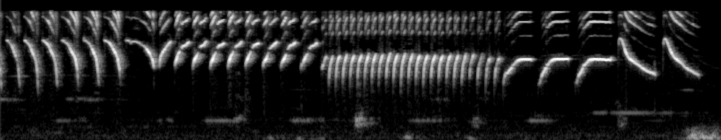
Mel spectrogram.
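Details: Tutor song of a canary for teaching juveniles the ngeriwik style: rapid series of falling chirps, quick repeated notes, a dense fast buzzing trill, then clear upward-slurred whistles.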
